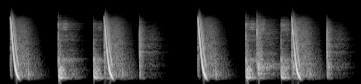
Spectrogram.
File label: perc 128, Electro percussion loops; Anthemic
